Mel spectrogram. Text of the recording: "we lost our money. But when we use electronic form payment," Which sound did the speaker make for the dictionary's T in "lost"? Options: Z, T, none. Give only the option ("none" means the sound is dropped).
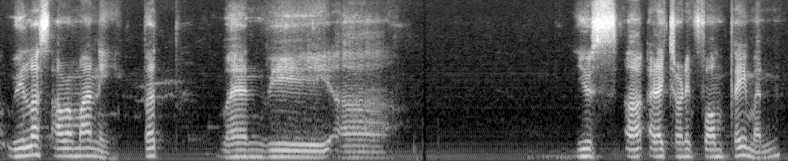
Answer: none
